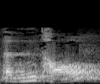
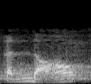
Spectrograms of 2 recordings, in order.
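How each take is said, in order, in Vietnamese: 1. Âm tiết thứ hai đọc là "tho". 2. Âm tiết thứ hai đọc là "do". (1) "Chữ thổ đàng hoàng mà" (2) "Vậy mà người Việt đọc là gì?"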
